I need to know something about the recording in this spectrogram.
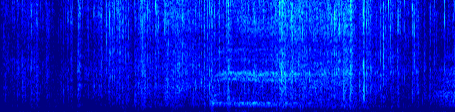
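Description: Faint crinkling and rustling of black tissue paper being unfolded by hand.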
